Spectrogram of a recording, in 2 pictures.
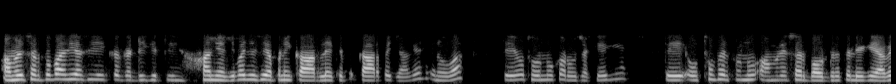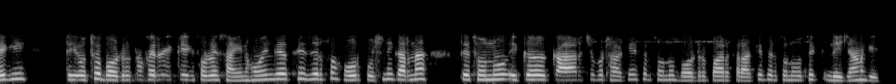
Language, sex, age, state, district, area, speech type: Punjabi, male, 18-30, Punjab, Hoshiarpur, rural, conversation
